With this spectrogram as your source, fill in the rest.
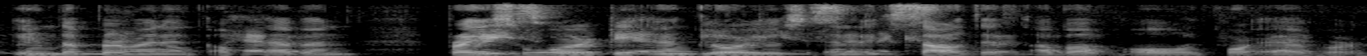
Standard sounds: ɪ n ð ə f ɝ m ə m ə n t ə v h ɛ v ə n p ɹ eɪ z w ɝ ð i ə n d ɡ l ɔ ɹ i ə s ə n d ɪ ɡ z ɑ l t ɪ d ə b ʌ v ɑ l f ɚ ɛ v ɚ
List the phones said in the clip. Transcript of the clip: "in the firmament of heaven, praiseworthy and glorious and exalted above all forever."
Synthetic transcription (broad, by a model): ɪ n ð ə p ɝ m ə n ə n t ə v h ɛ v ə n p ɹ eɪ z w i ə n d ɡ l ɔ ɹ i ə s ə n d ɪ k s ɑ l t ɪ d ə b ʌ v ɑ l f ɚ ɛ v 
